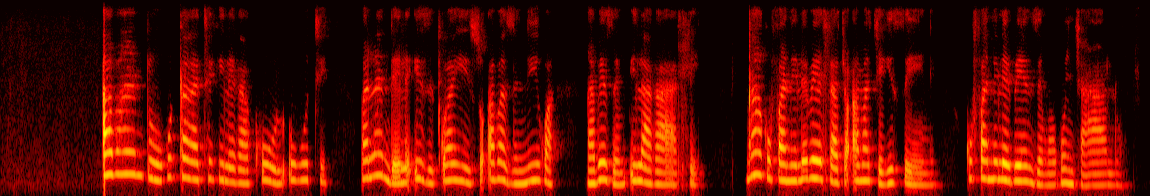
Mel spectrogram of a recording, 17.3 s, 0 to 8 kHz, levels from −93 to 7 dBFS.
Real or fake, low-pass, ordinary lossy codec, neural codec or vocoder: real; 7.2 kHz; Opus, 16 kbps; none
